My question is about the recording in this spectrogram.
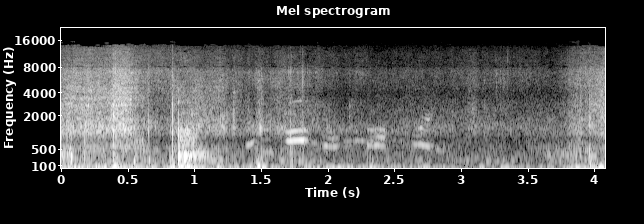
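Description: A quiet stretch outdoors with no engine running: a few soft rustles and steps through dense young spruce in the first second, then several faint short chirps in the middle.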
